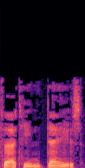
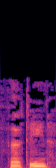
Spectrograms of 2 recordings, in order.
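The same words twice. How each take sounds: First: Slow, hesitant hobbit; frightened hobbit faltering slowly. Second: Hesitant, slightly higher hobbit; frightened hobbit faltering. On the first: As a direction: drag it out unsure. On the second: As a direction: let the word catch. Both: A narrator's reading. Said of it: "faltered Pippin".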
